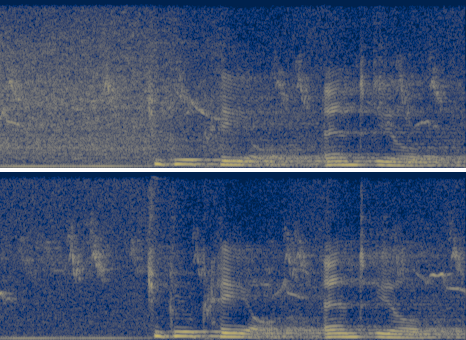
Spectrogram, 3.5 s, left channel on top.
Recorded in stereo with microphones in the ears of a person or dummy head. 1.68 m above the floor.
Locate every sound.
1.1 s a woman speaking: 20° right (ahead or behind), 1.3 m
